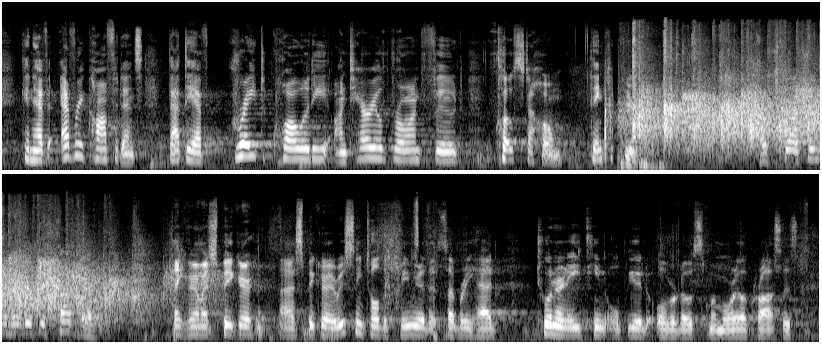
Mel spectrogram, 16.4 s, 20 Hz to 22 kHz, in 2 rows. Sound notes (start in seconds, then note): 9.8 applause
